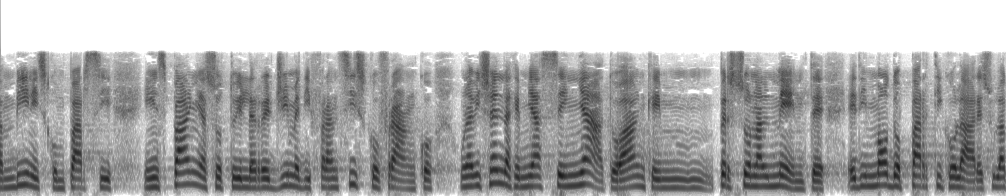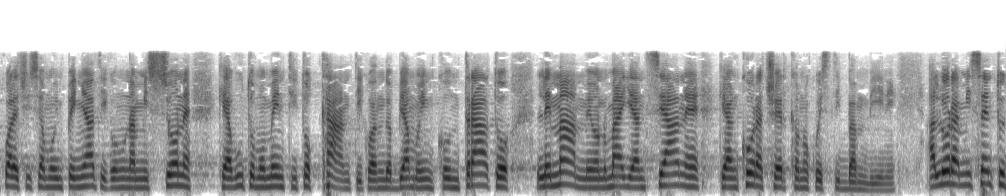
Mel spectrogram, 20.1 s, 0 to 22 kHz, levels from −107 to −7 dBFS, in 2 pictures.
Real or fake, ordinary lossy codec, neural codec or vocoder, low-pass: real; none; none; 7.2 kHz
